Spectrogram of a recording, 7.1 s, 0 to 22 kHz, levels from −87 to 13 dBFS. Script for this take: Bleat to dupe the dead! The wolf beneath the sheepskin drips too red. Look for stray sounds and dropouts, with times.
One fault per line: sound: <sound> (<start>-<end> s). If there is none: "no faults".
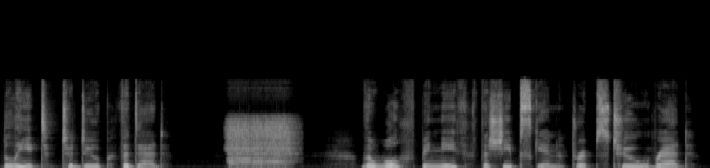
sound: sniff (2.2-3.0 s)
